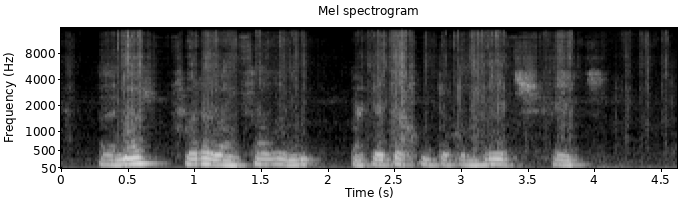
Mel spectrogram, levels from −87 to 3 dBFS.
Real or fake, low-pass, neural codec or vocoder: fake; 14.4 kHz; codec, 44.1 kHz, 7.8 kbps, Pupu-Codec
